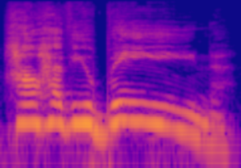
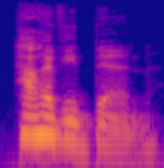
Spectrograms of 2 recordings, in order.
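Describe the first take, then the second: First: The word been sounds like bean. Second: The word been sounds like bin. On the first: "like a faux British accent" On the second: "most Americans say bin"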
